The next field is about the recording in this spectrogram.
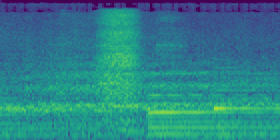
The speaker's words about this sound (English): That car that's peeling off and driving away really fast.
